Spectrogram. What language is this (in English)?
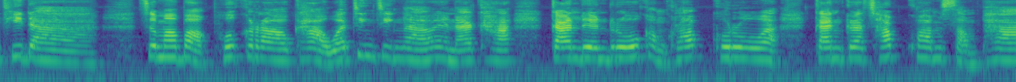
Thai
